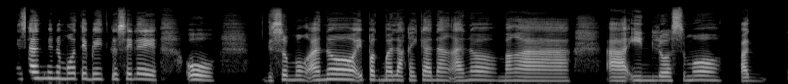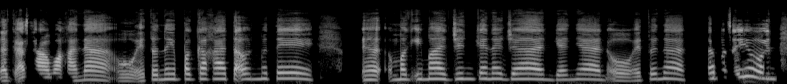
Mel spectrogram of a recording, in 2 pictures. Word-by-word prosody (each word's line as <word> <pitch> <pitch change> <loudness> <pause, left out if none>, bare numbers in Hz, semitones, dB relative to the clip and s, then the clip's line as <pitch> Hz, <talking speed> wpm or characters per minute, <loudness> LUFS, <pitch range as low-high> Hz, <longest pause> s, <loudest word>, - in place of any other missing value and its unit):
minsan 285 +3 +4
mino-motivate 265 -3 -3
ko - - -4
sila 250 +1 +5
eh, - - -17 0.3
"O, 210 -4 0 0.5
gusto 180 +5 +5
mong 210 0 -6
ano, 225 +2 +3
ipagmalaki 200 -1 -3
ka 205 -2 0
ng 195 -1 -3
ano, 200 -1 -5
mga, 180 0 -1 0.8
ah, 175 0 +4
in-laws 185 -1 +2
mo 200 -1 -2 0.2
'pag 165 0 0 0.3
nag-asawa 170 +1 +3
ka 175 - +4
na? 210 -2 +3
Oh, 155 -1 -5
eto 175 +8 -2
na 240 - -2
'yong 240 - -9
pagkakataon 250 0 +1
mo 260 - -7
'te. 270 -2 +1 0.5
Ah, 215 0 +3 0.2
mag-imagine 245 +2 0
ka 265 +1 0
na 260 0 -2
diyan." 245 -2 +2
Ganyan, 225 0 -1
"o, 170 -2 -5
eto 185 +7 -5
na." 260 -2 -1 0.2
Tapos 280 +6 -4
ayun 320 -8 +3
225 Hz, 150 wpm, -24 LUFS, 195-250 Hz, 0.8 s, sila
